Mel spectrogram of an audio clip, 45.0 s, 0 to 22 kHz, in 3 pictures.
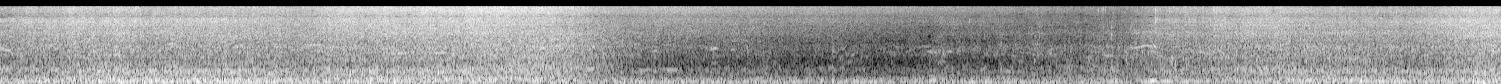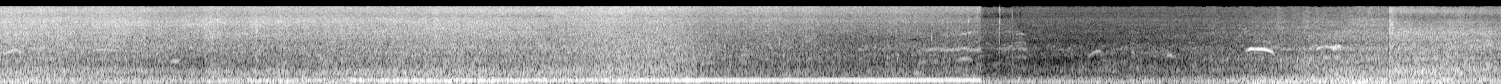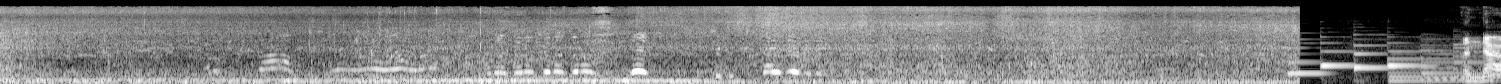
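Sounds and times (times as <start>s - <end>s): surf breaking on beach: 0.0s - 43.0s
jet ski engine humming: 0.0s - 45.0s.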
